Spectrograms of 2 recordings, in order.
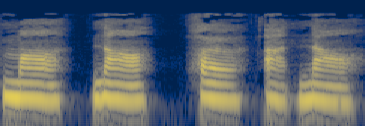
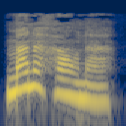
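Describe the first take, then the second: First: "ma, na, ho, a, na" as separate, drawn-out syllables; syllable-by-syllable pronunciation. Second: Said in the usual way. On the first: Shown as a demonstration. Teacher breaking down how are you in Malagasy, syllable by syllable. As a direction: break up "ma, na, ho, a, na" with small pauses. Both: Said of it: "is pronounced".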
